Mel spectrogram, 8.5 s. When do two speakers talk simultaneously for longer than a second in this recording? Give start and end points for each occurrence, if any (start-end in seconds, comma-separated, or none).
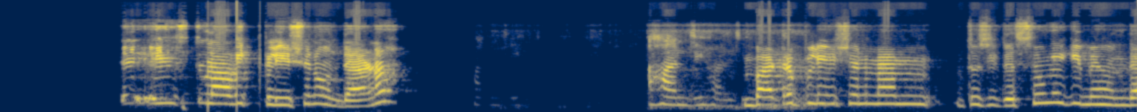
none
